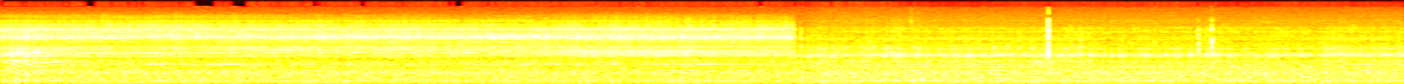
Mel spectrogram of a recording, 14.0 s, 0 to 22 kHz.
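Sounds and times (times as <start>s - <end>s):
loudspeaker radio hiss: 0.0s - 8.0s.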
